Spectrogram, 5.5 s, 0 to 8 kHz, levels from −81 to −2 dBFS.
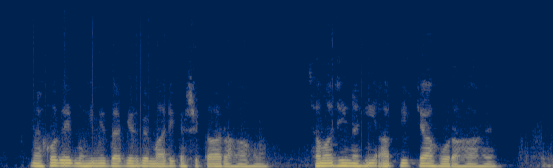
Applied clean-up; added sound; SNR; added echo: neural separator model SepFormer DNS4.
